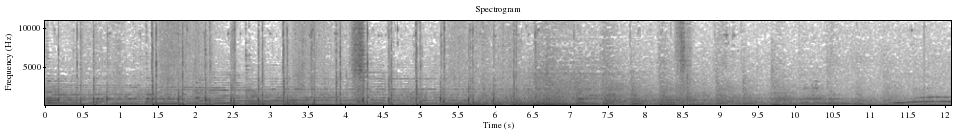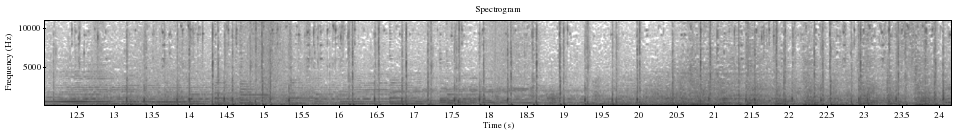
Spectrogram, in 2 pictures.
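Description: Roach the horse gallops in The Witcher 3 Wild Hunt, a rapid, steady clip-clop of hooves close and loud across the whole stretch, with game music and effects layered underneath.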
